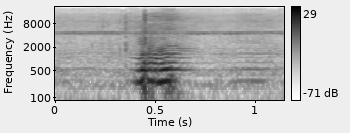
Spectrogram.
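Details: Honey bees on a hive frame during the successful rescue of a drone-laying colony, with capped brood showing the queen is laying. A bee's low, harmonic buzz swells up close for a moment above the constant hum of the hive.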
